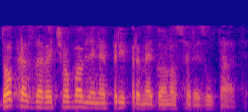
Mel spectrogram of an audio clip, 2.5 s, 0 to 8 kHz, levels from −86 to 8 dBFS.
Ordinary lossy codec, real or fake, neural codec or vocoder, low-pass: AAC, 16 kbps; real; none; 7.2 kHz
